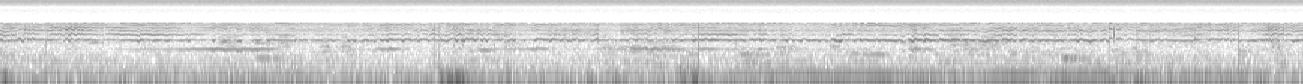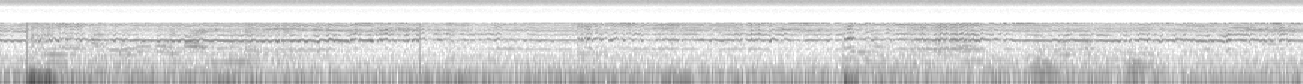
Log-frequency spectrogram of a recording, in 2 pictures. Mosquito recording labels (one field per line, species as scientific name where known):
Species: Anopheles harrisoni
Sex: female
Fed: blood-fed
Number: one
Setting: cup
